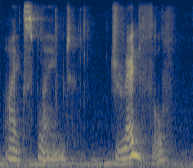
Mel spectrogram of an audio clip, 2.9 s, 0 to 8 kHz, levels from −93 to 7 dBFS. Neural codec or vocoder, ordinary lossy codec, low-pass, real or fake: none; Opus, 24 kbps; 7.2 kHz; real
